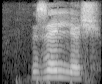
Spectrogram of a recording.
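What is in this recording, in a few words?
"желльӧсь", Komi, female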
